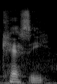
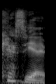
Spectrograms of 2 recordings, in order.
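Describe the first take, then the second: First: The name ends without the extra final syllable. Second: The name ends with an extra final syllable. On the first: The speaker calls it wrong. "Not just Kessie" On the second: The speaker calls it right. "the proper pronunciation is Kessier"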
